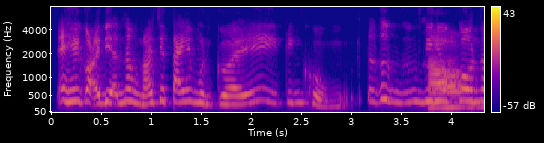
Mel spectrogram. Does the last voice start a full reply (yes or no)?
no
